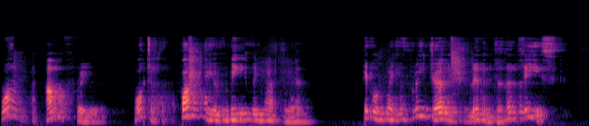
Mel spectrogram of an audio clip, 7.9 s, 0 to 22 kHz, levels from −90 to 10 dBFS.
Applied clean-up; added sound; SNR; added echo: neural mask model DeepFilterNet 3.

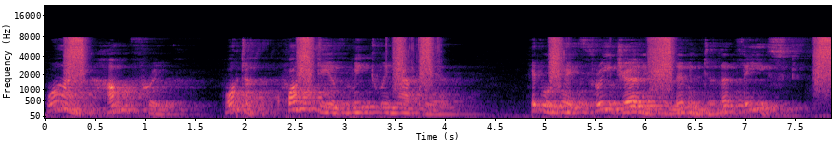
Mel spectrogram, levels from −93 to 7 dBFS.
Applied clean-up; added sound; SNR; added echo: none; Liquid; 3 dB; reverberation time 1.2 s.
